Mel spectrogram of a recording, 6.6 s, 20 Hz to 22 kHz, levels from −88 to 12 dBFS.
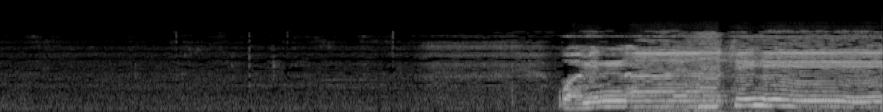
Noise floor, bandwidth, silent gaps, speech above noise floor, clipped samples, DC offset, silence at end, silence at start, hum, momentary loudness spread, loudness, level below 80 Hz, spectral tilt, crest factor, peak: -60 dBFS; 9.6 kHz; none; 37 dB; under 0.1%; under 0.1%; 0 s; 3.7 s; none; 16 LU; -22 LUFS; -56 dBFS; -3.5 dB/octave; 16 dB; -12 dBFS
